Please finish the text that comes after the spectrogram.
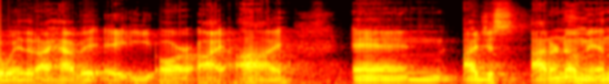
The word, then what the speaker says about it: Aerii: that word, and I found the word Aerii, but it's spelled Airy.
